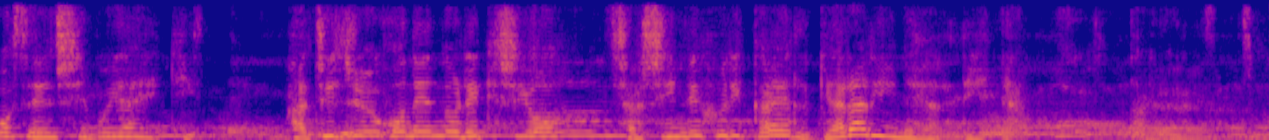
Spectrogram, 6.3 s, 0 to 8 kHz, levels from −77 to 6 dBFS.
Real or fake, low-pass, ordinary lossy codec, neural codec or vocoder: fake; none; none; codec, 16 kHz, 4.8 kbps, FACodec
